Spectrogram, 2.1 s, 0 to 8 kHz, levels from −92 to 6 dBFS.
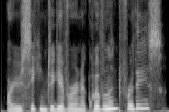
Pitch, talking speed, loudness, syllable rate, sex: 220 Hz, 285 wpm, -15 LUFS, 8.4 syllables/s, female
